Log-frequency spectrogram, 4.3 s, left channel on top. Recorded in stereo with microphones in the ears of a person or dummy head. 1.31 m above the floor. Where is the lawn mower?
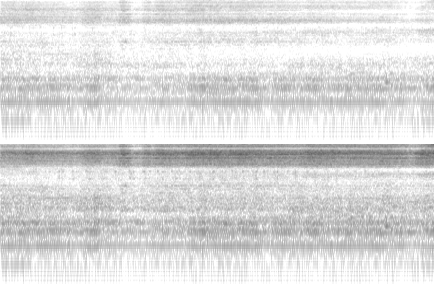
35° right (ahead or behind); by 4.3 s 55° right (ahead or behind).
